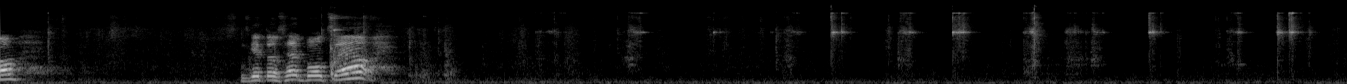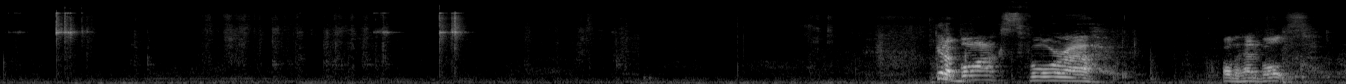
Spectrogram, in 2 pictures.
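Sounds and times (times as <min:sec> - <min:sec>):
metal bolts and tools clinking: 0:05.2 - 0:14.5, 0:16.2 - 0:18.2.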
